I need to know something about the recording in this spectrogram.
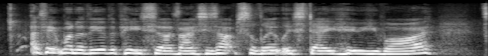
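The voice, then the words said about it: Northern English accent. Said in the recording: “I do have a northern accent”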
